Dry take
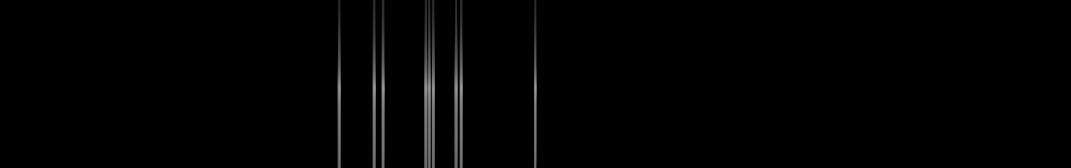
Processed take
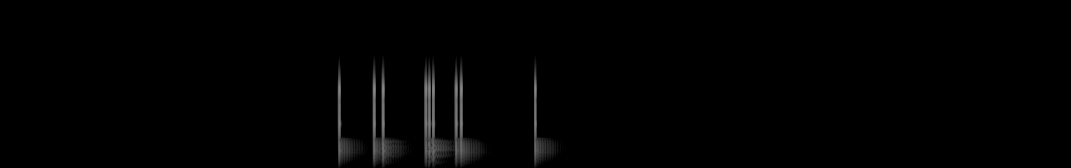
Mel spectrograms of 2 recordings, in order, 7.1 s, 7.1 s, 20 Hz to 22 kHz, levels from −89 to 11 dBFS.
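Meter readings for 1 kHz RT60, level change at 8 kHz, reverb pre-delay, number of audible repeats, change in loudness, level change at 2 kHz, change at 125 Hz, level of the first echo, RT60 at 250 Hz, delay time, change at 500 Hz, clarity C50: no reverb, under -30 dB, no reverb, no echo, -7.0 dB, -6.0 dB, under -15 dB, no echo, no reverb, no echo, -8.0 dB, no reverb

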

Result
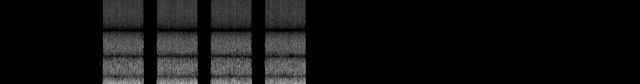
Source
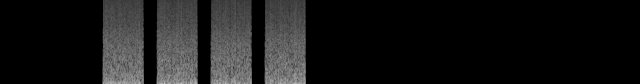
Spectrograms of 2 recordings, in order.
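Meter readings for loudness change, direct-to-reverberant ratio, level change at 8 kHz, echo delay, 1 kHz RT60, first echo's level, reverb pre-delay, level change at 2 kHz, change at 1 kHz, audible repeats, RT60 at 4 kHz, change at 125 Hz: -4.5 dB, no reverb, -7.0 dB, no echo, no reverb, no echo, no reverb, -4.5 dB, -4.0 dB, no echo, no reverb, -3.0 dB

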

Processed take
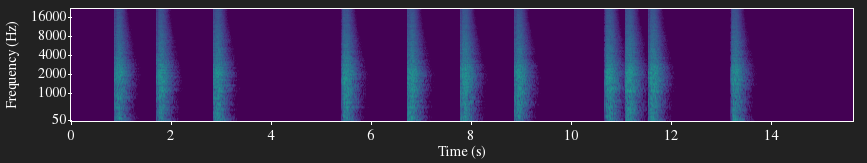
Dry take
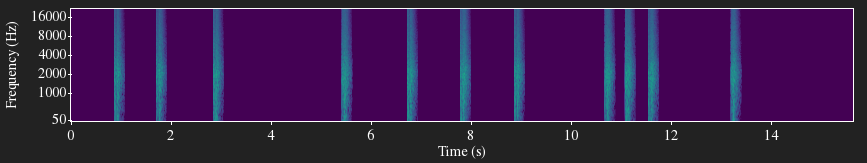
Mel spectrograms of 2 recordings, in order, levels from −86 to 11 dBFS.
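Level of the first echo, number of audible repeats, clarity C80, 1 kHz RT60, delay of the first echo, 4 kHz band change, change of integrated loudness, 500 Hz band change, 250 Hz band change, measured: no echo, no echo, 7.0 dB, 0.50 s, no echo, -2.0 dB, -2.0 dB, -1.0 dB, -1.0 dB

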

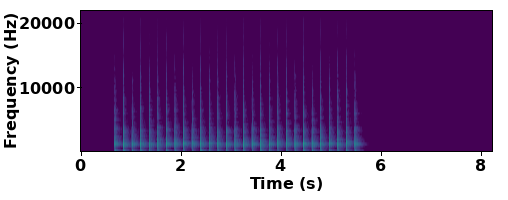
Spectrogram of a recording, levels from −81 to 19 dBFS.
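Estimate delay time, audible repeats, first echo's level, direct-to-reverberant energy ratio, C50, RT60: no echo, no echo, no echo, 9.0 dB, 15.5 dB, 0.40 s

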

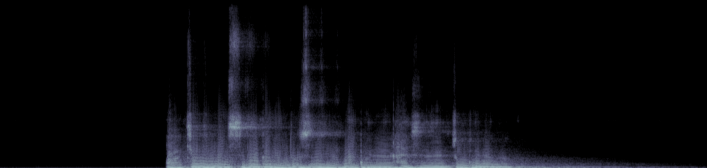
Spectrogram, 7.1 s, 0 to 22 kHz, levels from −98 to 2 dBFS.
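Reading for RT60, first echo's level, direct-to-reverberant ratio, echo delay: 2.6 s, -19.5 dB, 9.5 dB, 157 ms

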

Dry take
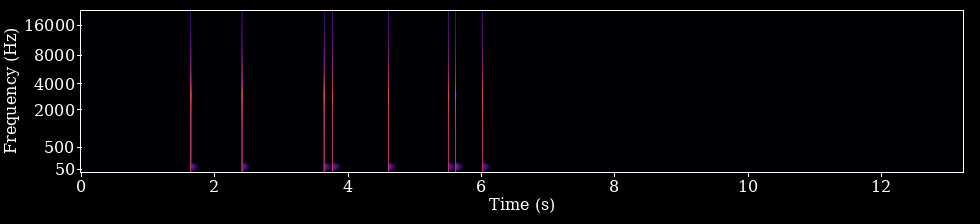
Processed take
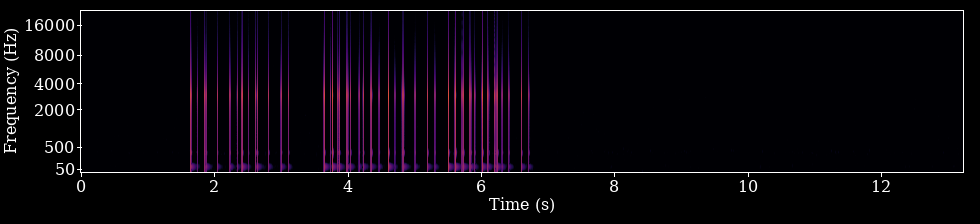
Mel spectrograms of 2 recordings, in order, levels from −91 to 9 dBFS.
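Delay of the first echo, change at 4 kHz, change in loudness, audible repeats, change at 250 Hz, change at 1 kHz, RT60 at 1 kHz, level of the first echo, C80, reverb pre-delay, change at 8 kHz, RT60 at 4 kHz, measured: 96 ms, +2.0 dB, -1.0 dB, 5, +3.0 dB, +2.0 dB, no reverb, -19.0 dB, no reverb, no reverb, +2.0 dB, no reverb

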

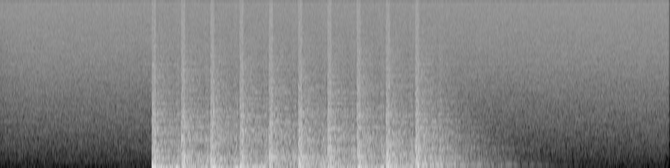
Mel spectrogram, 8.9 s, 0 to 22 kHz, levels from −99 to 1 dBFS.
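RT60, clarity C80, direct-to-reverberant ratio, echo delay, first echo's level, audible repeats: 2.0 s, 2.0 dB, -1.5 dB, 316 ms, -11.5 dB, 1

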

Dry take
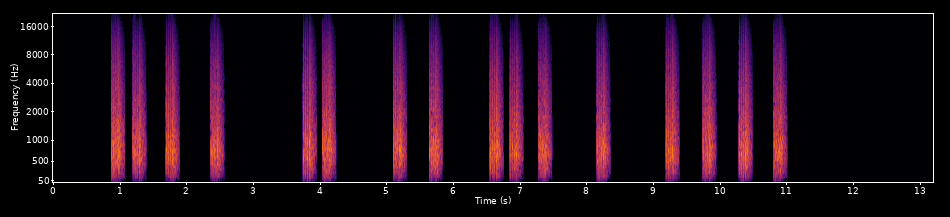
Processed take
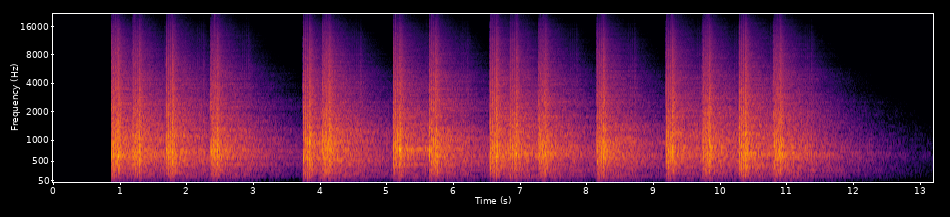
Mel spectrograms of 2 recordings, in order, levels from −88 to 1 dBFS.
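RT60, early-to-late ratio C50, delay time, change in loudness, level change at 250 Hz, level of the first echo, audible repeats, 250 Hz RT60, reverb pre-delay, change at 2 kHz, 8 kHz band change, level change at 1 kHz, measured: 2.9 s, 4.5 dB, 469 ms, +6.5 dB, +8.0 dB, -20.0 dB, 1, 3.3 s, 5 ms, +7.5 dB, +7.0 dB, +8.0 dB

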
